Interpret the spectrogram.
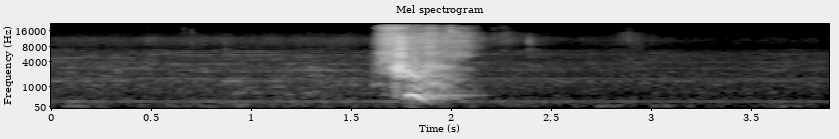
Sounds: Sneeze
